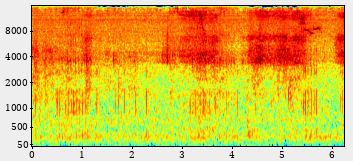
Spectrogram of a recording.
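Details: Cat being brushed and groomed, purring with a steady low rumbling drone under frequent hissy brush strokes and light clicks.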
